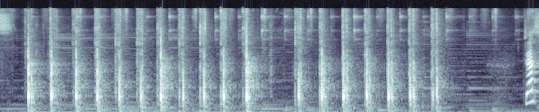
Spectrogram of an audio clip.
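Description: A knife slices through food on a cutting board with a brisk, regular series of close thunks, about a dozen evenly spaced strokes, with no talk over them.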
